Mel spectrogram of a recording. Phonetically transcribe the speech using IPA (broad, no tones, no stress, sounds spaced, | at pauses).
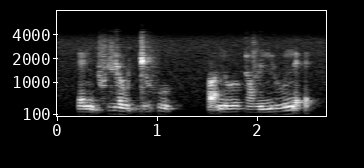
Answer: ɛ ŋ ḭ f vʲ ɔː w ḭ ɡ ɪ v f u | ɑ̰ n ʊː ɡ ɑ v ɪ mʲ uː n ɛ̰ ʔ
